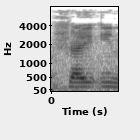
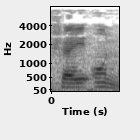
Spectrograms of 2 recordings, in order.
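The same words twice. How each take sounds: First: The ending vowel is i, as in shay'in. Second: The ending vowel is u, as in shay'un. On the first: "میں کیا پڑھ رہا ہوں؟ زیر" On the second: "میں کیا پڑھ رہا ہوں حمزہ پر؟ پیش"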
